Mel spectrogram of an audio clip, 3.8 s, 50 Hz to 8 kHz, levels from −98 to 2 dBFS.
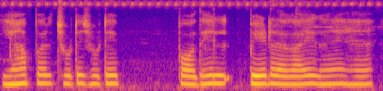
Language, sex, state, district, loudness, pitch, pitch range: Hindi, female, Jharkhand, Deoghar, -17 LUFS, 220 Hz, 210-225 Hz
